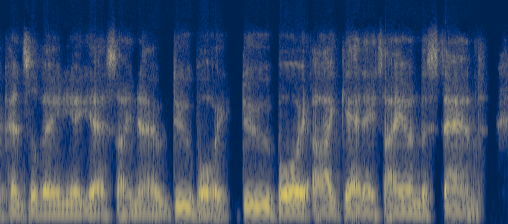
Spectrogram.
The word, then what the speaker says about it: Du Bois: I mean, there's a pronunciation and I rarely get it right. People of Du Bois, Pennsylvania, yes, I know. Du Bois, I get it, I understand.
